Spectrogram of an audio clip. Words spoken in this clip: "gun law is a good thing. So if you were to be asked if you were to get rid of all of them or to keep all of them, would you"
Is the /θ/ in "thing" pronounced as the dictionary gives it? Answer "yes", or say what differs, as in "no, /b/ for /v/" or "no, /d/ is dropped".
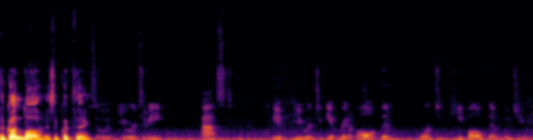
yes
